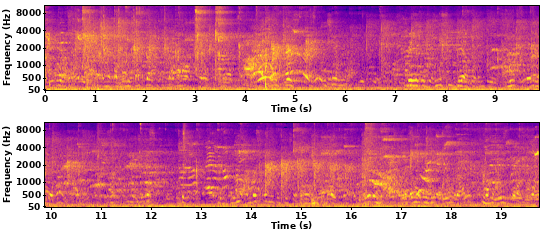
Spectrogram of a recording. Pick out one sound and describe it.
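Men and boys chatter nearby in an echoing hall.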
